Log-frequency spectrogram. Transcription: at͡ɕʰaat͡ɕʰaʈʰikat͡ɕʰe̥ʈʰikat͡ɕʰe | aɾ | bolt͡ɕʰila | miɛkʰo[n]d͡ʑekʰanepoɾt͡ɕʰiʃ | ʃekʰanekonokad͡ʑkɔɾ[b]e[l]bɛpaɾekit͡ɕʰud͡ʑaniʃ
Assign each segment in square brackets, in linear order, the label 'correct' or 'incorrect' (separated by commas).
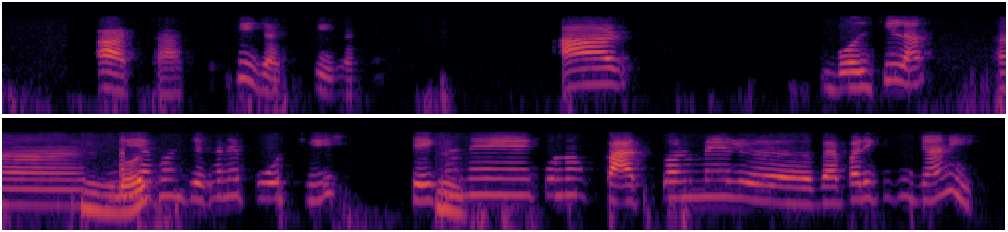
correct, incorrect, incorrect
